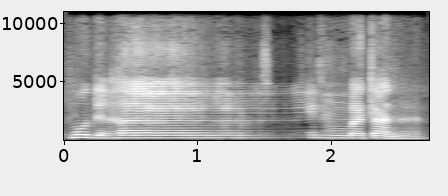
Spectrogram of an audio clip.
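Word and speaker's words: مدهامتان: Bacanya juga harus panjang karena dia rimbun banget. Sehingga bacanya Mudhammatan.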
